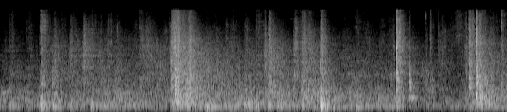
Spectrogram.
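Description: Bonzini babyfoot table in play: a string of sharp wooden knocks and clacks as the ball is struck by the players on the rods and bangs against the table walls, about six in all, the loudest just under two seconds in.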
